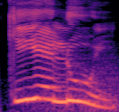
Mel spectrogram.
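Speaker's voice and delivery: "Chi è lui" as kee-eh loo-ee; Italian pronunciation. Shown as a demonstration. Teacher drilling "who is he", "Chi è lui" with k. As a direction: say "Chi" with a hard k. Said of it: "todos los ejemplos sin interrupciones".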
